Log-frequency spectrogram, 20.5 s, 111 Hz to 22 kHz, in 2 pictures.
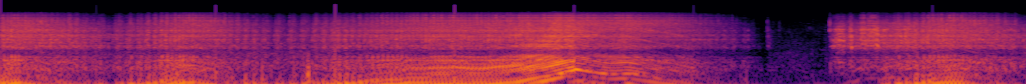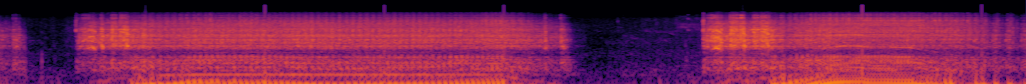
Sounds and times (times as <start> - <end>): Motorcycle: 0.0 - 16.1, 17.2 - 20.5.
